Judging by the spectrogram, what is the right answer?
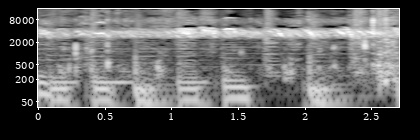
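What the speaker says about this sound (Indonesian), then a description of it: "Nak ambil ayam gajah ni" Elephant chickens cluck repeatedly in a busy chorus on a farm, close and steady, with a constant high-pitched insect-like or bird chirping running throughout.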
